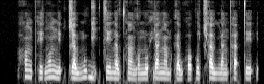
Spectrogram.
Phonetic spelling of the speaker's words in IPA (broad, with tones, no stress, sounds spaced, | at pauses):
h ɔ̃˥˧ ŋ pʰ e˨˩ ɡ ɔ̃˦ ŋ e˨ ʔ t͡ɕ a˨˩ w m u˦ ɡ i˨ ʔ t͡s e˧ n̪ a˨˩ w t̪ʰ ã˨˩ ɡ ɔ˨˩ n̪ o˨˩ h j a˧ ŋ ã˨˩ m k a˨˩ w h ɔ˨˩ k o˧ t͡ɕʰ a˥˧ w ŋ a˧ ŋ pʰ a˦ ʔ t̪ e˦ ʔ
